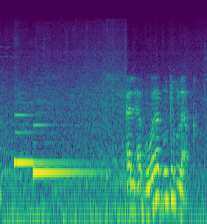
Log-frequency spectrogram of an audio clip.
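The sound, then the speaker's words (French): Two steady electronic chime tones sound as the doors close, over the rumbling, noisy interior hum of a moving metro train in Dubai. Then the hum cuts out and a voice begins speaking. “Doors closing. Reprenons le métro.”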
